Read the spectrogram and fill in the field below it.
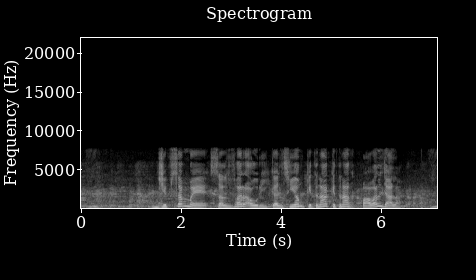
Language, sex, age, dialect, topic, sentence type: Bhojpuri, male, 31-35, Northern, agriculture, question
